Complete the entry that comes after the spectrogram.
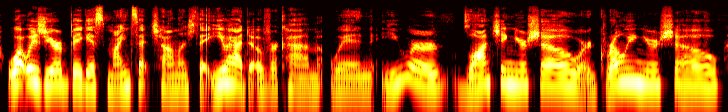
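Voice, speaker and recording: A woman's voice: mid-range voice, a little slow, few pauses, dry recording, clean studio sound. A woman co-hosting a podcast as a coach, enthusiastic and effusive as she introduces and praises her guest. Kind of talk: upbeat podcast interview.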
